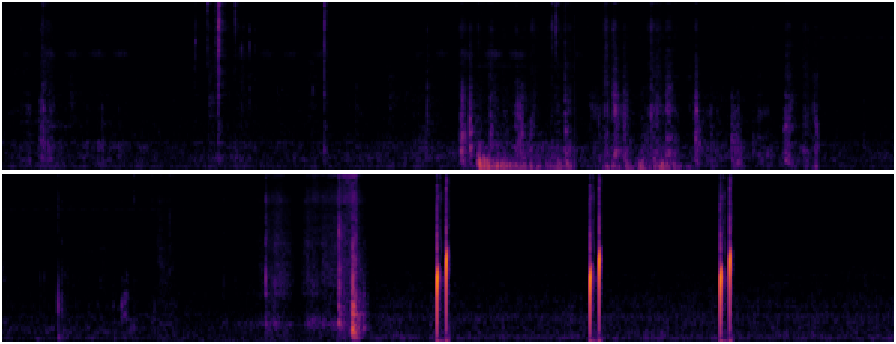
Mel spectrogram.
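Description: A cardboard box being handled and cut with scissors, faint scattered rustles with a denser patch of crinkling about five seconds in. Near the end come three short, sharp click sound effects about a second and a half apart, the loudest sounds here, laid over a like-and-subscribe button animation.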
